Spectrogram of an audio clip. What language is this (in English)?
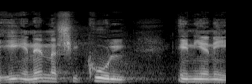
Hebrew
